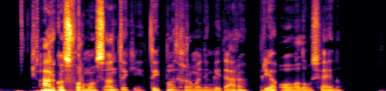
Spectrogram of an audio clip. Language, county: Lithuanian, Šiauliai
